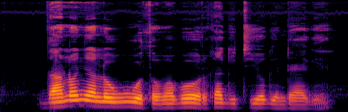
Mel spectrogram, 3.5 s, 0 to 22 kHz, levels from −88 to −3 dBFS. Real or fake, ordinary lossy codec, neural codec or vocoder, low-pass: real; none; none; none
